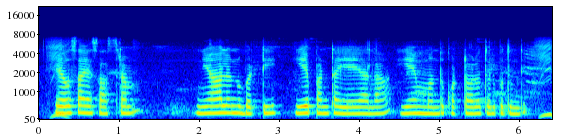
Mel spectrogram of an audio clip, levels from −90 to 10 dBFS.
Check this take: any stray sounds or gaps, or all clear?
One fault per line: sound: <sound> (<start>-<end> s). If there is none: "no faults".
no faults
